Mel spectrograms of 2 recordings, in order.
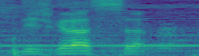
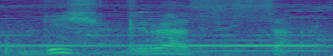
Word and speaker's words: Disgrasa: How do you actually pronounce it? – Disgrasa. – Disgrasa. – Yeah, exactly, which means disgrace in Portuguese.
